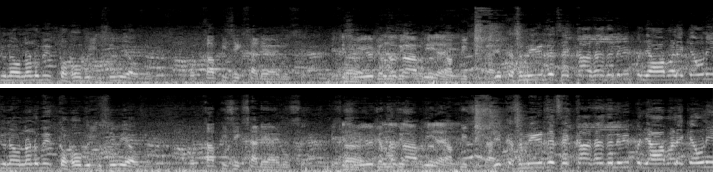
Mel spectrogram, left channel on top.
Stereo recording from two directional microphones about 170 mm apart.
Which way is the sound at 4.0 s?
10° left (ahead or behind).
